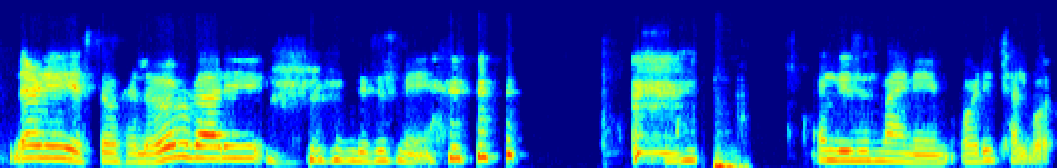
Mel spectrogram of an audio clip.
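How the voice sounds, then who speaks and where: A woman's voice: medium pitch, expressive, unhurried, dry recording, muffled recording. A young woman with a Venezuelan Spanish accent, a native Spanish speaker, teaching an online drawing class in a cheerful manner and laughing often. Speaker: art teacher.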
